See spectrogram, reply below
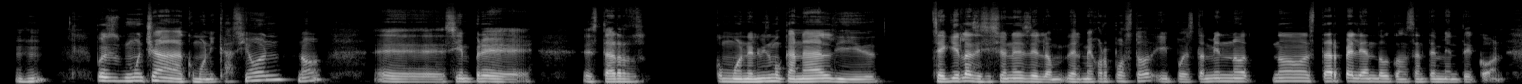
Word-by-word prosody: Ujú, 135 Hz, +9 st, -4 dB, 0.5 s
pues, 165 Hz, -3 st, +2 dB
mucha 160 Hz, -4 st, +3 dB
comunicación, 165 Hz, -, -3 dB
¿no? 220 Hz, -1 st, -5 dB, 0.5 s
Eh, 125 Hz, -2 st, -3 dB
siempre 135 Hz, -3 st, 0 dB, 0.5 s
estar 130 Hz, 0 st, +2 dB, 0.8 s
como 135 Hz, -2 st, +2 dB
en 130 Hz, -, +5 dB
el 125 Hz, -, +6 dB
mismo 145 Hz, 0 st, +3 dB
canal 135 Hz, +2 st, +5 dB
y 120 Hz, -1 st, 0 dB, 0.6 s
seguir 140 Hz, +1 st, +3 dB
las 155 Hz, -2 st, +6 dB
decisiones 135 Hz, +2 st, 0 dB
de 130 Hz, -, +4 dB
lo 120 Hz, -1 st, 0 dB
del 125 Hz, +1 st, -1 dB
mejor 130 Hz, +1 st, -3 dB
postor 145 Hz, +5 st, -4 dB
y, 135 Hz, -, -3 dB
pues, 125 Hz, -1 st, -7 dB
también 145 Hz, +3 st, -1 dB
no 145 Hz, -1 st, -1 dB, 0.2 s
no 155 Hz, +1 st, -1 dB
estar 145 Hz, 0 st, +1 dB
peleando 135 Hz, -2 st, +2 dB
constantemente 125 Hz, -1 st, -4 dB
con -, -, -8 dB
135 Hz, 120 wpm, -22 LUFS, 125-145 Hz, 0.8 s, el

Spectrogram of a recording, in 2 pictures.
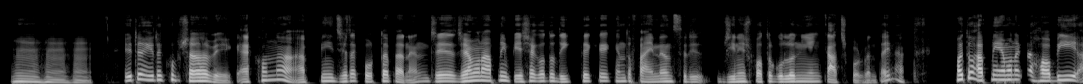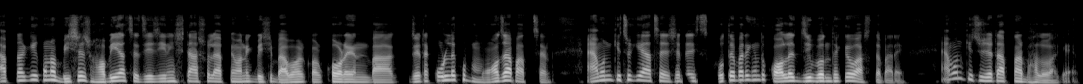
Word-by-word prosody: হুম, 130 Hz, -1 st, -1 dB
হুম 110 Hz, -2 st, -5 dB
হুম। 90 Hz, -3 st, -8 dB, 0.4 s
এটা, 240 Hz, +6 st, +2 dB
এটা 210 Hz, +1 st, +1 dB
খুব 220 Hz, -4 st, -2 dB
স্বাভাবিক। 150 Hz, -, +5 dB, 0.2 s
এখন 195 Hz, +9 st, -3 dB
না -, -, +1 dB, 0.2 s
আপনি 110 Hz, +8 st, -6 dB, 0.2 s
যেটা 150 Hz, +4 st, -1 dB
করতে 135 Hz, +4 st, +1 dB
পারেন 105 Hz, -5 st, -1 dB, 0.2 s
যে 145 Hz, -, +3 dB, 0.2 s
যেমন 170 Hz, +5 st, +6 dB
আপনি 190 Hz, +2 st, -1 dB
পেশাগত 155 Hz, +4 st, 0 dB
দিক 125 Hz, -, -1 dB
থেকে 155 Hz, +2 st, -1 dB
কিন্তু 150 Hz, 0 st, -3 dB
ফাইনান্স 130 Hz, +3 st, 0 dB
রি 120 Hz, -, -4 dB, 0.3 s
জিনিসপত্রগুলো 130 Hz, +1 st, +1 dB
নিয়েই 135 Hz, -1 st, -2 dB
কাজ -, -, +2 dB
করবেন, -, -, -8 dB
তাই -, -, -2 dB
না? -, -, -5 dB, 0.5 s
হয়তো 225 Hz, +6 st, +5 dB
আপনি 220 Hz, -, 0 dB
এমন 220 Hz, -, +3 dB
একটা 215 Hz, -, -3 dB
hobby 170 Hz, +4 st, +4 dB, 0.2 s
আপনার 185 Hz, +4 st, -2 dB
কি 210 Hz, -, 0 dB
কোনো 205 Hz, 0 st, +5 dB
বিশেষ 190 Hz, +9 st, +2 dB
hobby 140 Hz, +7 st, +4 dB
আছে 160 Hz, -, -5 dB
যে 130 Hz, -, +2 dB
জিনিসটা 145 Hz, +1 st, -2 dB
আসলে 140 Hz, +1 st, -3 dB, 0.3 s
অনেক 135 Hz, 0 st, -3 dB
বেশি 125 Hz, +4 st, -4 dB
ব্যবহার 115 Hz, +4 st, +3 dB
কর 115 Hz, -, -2 dB
করেন 120 Hz, -3 st, +5 dB, 0.2 s
বা 105 Hz, -, +2 dB, 0.3 s
যেটা 135 Hz, +3 st, 0 dB
করলে 195 Hz, +3 st, +3 dB
খুব -, -, -3 dB, 0.2 s
মজা 150 Hz, +10 st, +4 dB
পাচ্ছেন 105 Hz, -2 st, -5 dB, 0.5 s
এমন 200 Hz, +1 st, +1 dB
কিছু 205 Hz, +1 st, -1 dB
কি 200 Hz, -, 0 dB
আছে? 165 Hz, 0 st, -3 dB
সেটা 150 Hz, +1 st, -7 dB
ইছ -, -, -15 dB
হতে 145 Hz, +7 st, 0 dB
পারে 205 Hz, +1 st, +2 dB
কিন্তু 220 Hz, +1 st, -3 dB
কলেজ 155 Hz, +4 st, +6 dB
জীবন 155 Hz, -1 st, +4 dB
থেকেও 160 Hz, +2 st, +2 dB
আসতে -, -, -9 dB
পারে। -, -, -9 dB, 0.5 s
এমন 275 Hz, -, -3 dB
কিছু 210 Hz, -5 st, -4 dB
যেটা 165 Hz, -1 st, +2 dB
আপনার 145 Hz, -2 st, 0 dB
ভালো 100 Hz, -4 st, -2 dB
লাগে। 90 Hz, -, -12 dB
150 Hz, 200 wpm, -22 LUFS, 130-180 Hz, 0.5 s, যেমন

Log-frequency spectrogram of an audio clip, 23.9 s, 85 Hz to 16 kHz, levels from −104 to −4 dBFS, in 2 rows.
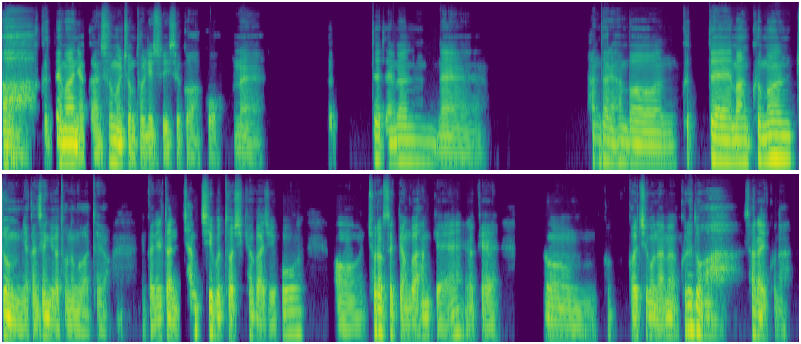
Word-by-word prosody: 아. 95 Hz, 0 st, +2 dB
그때만 100 Hz, -2 st, +6 dB
약간 75 Hz, 0 st, -1 dB
숨을 105 Hz, +7 st, +3 dB
좀 100 Hz, -, 0 dB
돌릴 85 Hz, 0 st, 0 dB
수 -, -, -4 dB
있을 -, -, -3 dB
것 -, -, -5 dB
같고 -, -, -10 dB, 0.2 s
네. 80 Hz, -5 st, -6 dB, 1.7 s
그때 125 Hz, -2 st, +1 dB
되면 110 Hz, -1 st, -1 dB
네. 85 Hz, 0 st, -1 dB, 2.1 s
1 115 Hz, -1 st, -7 dB
달에 110 Hz, -2 st, 0 dB
1 105 Hz, +1 st, -2 dB
번 95 Hz, -2 st, 0 dB
그때만큼은 115 Hz, +2 st, +3 dB
좀 90 Hz, -8 st, +4 dB
약간 75 Hz, -2 st, -2 dB
생기가 90 Hz, -3 st, +2 dB
도는 80 Hz, -1 st, -3 dB
것 70 Hz, -, -2 dB
같아요. 65 Hz, 0 st, -8 dB, 0.5 s
그러니까 75 Hz, -, -4 dB
일단 90 Hz, -2 st, +1 dB
참치부터 125 Hz, -6 st, +1 dB
시켜 -, -, -2 dB
가지고 110 Hz, +8 st, -2 dB, 0.4 s
어 70 Hz, -2 st, -3 dB
초록색 -, -, +2 dB
병과 85 Hz, +1 st, +1 dB
함께 95 Hz, -3 st, -2 dB, 0.4 s
이렇게 75 Hz, -9 st, -5 dB, 0.7 s
좀 80 Hz, -5 st, -4 dB
그 -, -, -14 dB, 0.2 s
걸치고 90 Hz, +2 st, +1 dB
나면 85 Hz, +1 st, -1 dB
그래도 135 Hz, -3 st, +3 dB
'아 95 Hz, -, -1 dB, 0.3 s
살아있구나. -, -, -2 dB
95 Hz, 215 characters per minute, -23 LUFS, 80-110 Hz, 2.1 s, 그때만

